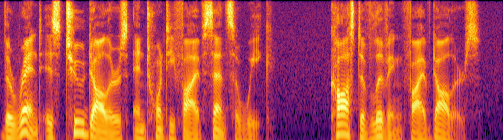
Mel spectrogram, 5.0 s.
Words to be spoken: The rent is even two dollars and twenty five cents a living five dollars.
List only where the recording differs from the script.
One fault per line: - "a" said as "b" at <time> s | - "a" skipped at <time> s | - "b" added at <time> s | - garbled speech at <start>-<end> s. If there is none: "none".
- "even" skipped at 0.6 s
- "week cost of" added at 2.4 s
